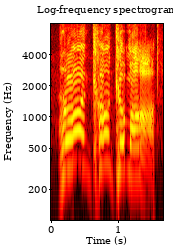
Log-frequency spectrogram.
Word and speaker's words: Ronkonkoma: Yeah, I need to learn how to say Ronkonkoma. So there you go. I did it. Thank you. I said it right. Ronkonkoma.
